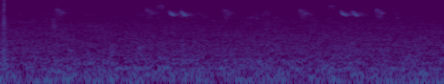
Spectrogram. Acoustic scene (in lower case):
park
